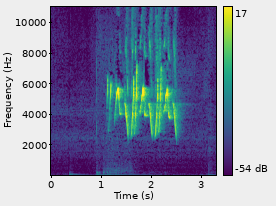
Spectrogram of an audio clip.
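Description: Common Yellowthroat singing a rolling, high 'witchety-witchety-witchety', three quick rising-and-falling phrases in about a second and a half, with a couple of soft thumps before.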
